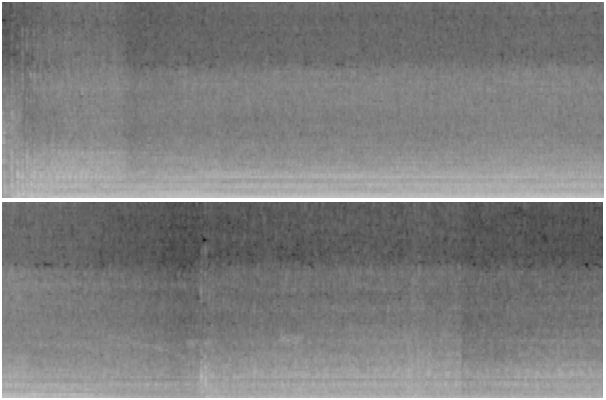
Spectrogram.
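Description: Massey Ferguson tractor diesel engine running just after start-up, a little above idle. Its pitch drops about ten seconds in and it settles into a steady idle.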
